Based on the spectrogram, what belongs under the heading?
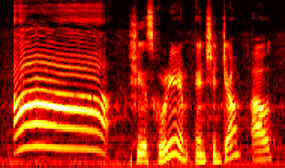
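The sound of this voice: This is an unforced reading voice. It carries the text plainly.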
